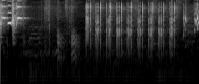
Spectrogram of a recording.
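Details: Javan myna song used as a lure to make other mynas sing: an opening shrill whistle, a few low grating notes, then an even rattling series of rasping pulses, about five a second, ending on a high squeak.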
